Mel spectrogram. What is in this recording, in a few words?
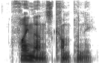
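"finance company", British English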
